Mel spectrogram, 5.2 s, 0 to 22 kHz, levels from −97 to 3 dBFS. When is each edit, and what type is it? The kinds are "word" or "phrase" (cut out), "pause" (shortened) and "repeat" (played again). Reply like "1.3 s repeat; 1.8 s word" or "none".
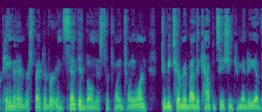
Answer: none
